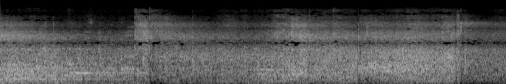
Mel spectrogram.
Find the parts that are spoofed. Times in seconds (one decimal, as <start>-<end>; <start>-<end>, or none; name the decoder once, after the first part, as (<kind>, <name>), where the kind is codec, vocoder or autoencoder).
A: none

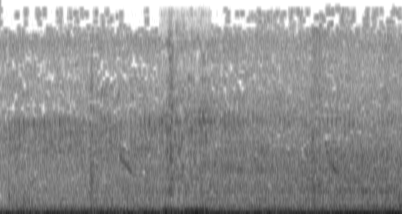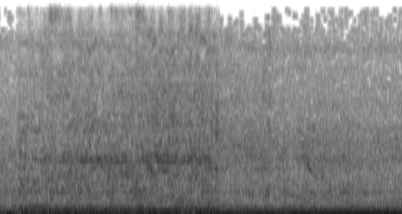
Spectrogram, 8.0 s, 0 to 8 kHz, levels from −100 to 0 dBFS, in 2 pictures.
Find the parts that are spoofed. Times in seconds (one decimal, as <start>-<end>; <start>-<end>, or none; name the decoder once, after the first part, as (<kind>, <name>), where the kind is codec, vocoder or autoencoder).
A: 1.6-2.1 (vocoder, HiFi-GAN); 4.2-6.2

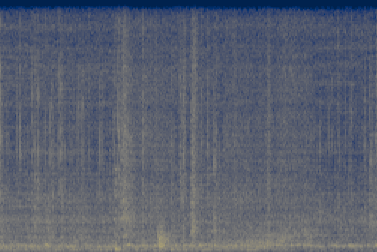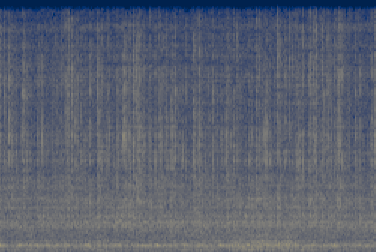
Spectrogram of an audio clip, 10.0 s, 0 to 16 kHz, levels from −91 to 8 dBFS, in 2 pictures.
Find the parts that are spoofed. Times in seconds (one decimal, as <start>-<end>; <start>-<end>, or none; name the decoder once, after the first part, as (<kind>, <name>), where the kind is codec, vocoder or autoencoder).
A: 1.6-2.3 (autoencoder, DAC-VAE); 3.0-4.2

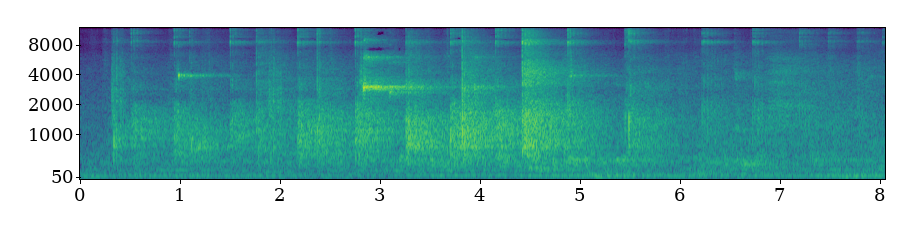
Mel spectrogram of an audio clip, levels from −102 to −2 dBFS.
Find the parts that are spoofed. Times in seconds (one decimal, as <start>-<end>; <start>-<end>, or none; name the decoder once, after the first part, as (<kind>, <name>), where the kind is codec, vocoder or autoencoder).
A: 0.0-3.7 (vocoder, BigVGAN v2); 5.8-6.5

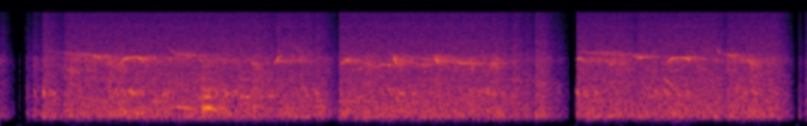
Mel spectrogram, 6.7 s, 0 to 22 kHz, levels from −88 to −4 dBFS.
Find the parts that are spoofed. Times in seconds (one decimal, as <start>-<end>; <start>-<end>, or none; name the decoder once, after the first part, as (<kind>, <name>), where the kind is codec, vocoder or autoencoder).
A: none

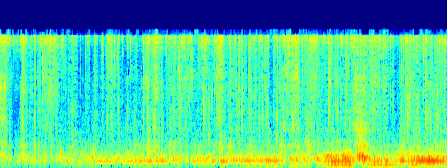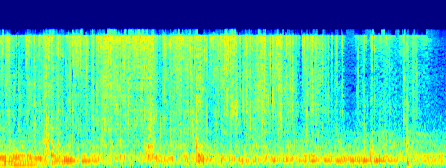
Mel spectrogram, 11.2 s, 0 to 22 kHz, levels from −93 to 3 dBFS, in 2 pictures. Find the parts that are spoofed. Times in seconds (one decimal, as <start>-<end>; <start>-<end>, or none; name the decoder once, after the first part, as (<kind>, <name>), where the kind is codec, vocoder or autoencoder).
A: 0.0-1.0 (vocoder, BigVGAN v2); 2.4-4.0; 4.5-5.0; 6.9-8.1

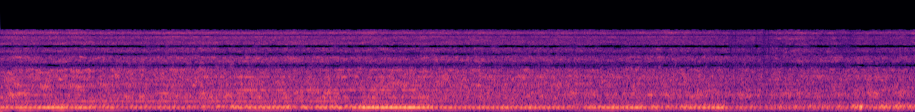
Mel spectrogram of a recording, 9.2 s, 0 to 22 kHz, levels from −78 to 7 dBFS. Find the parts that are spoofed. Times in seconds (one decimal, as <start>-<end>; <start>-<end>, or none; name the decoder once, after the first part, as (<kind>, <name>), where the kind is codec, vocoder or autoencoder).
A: 0.0-1.0 (codec, DAC); 3.4-4.3; 5.8-6.5

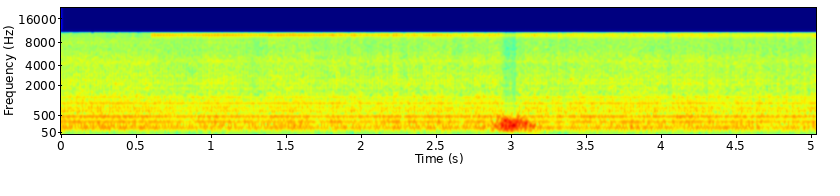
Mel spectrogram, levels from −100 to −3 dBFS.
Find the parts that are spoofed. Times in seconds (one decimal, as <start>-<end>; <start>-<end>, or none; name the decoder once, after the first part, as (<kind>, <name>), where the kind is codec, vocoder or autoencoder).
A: 1.8-5.0 (vocoder, BigVGAN v2)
